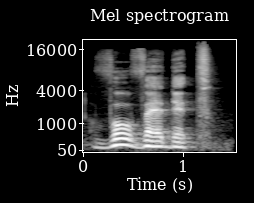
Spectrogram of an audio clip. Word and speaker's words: vovedet: Između početnih suglasnika dodaje se izgovorno o radi prenošenja preciznijeg značenja. Nešto slično imamo i u molitvi gospodnjoj. I ne vovedi nas vo iskušenije. Dakle, izgovor je vovedet.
